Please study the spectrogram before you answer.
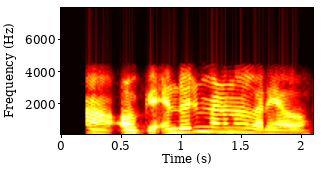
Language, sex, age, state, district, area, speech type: Malayalam, female, 18-30, Kerala, Idukki, rural, conversation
